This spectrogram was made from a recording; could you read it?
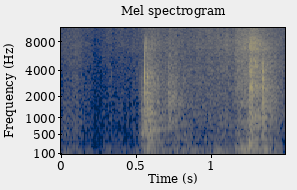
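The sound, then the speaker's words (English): A few wooden knocks and scrapes as the broken side of a chair, which broke when someone leaned back on it, is hit back into place, ending in a sharp tap. “Here, just hit that side in.”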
